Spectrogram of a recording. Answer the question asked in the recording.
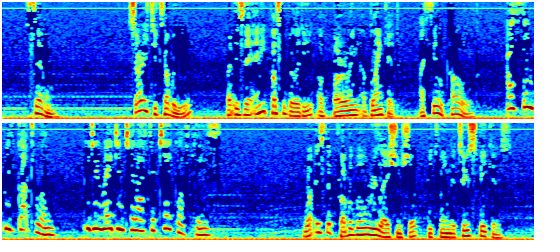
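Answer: Passenger and flight attendant

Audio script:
[解析] M: Sorry to trouble you. But is there any possibility of borrowing a blanket? I feel cold. W: I think we've got one. Could you wait until after take-off please? Q: What is the probable relationship between the two speakers?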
